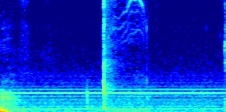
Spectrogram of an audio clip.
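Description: A single sharp click of a desk phone's keypad button being pressed about a second in, over a quiet room with a faint steady high-pitched tone.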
